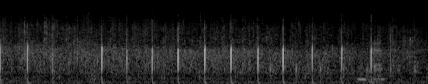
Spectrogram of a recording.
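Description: An audience applauds with steady, evenly paced claps, about a dozen crisp strikes, over a faint murmur, applauding a child being dedicated at church.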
